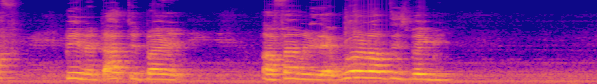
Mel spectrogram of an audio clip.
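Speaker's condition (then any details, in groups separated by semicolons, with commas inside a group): Cerebral palsy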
